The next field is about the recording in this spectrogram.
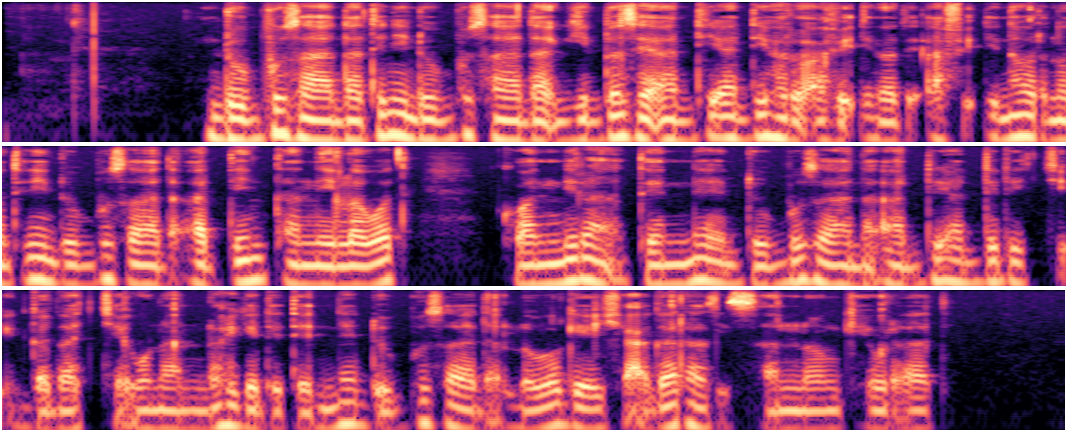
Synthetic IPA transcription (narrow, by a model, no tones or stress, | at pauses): d̪ʊbːʊs̬aːd̪ɐt̪ɪnɪd̪ʊbːʊsaːd̪ɐɡɪd̪ːɔs̬ɛɐd̪ːiɐd̪ːiɔɾɐfɪᶑɪnɔhɔɾnɔt̪ɪnɪd̪ʊbːʊsaːd̪ɐʔɐd̪ːint̪ɐnːiːlɔwɔt̪ɛ̥ | kʰɔnːɪɾɐt̪ɛnːed̪ʊbːʊs̬aːd̪ɐʔɐd̪ːiɐd̪ːɪd̪ɪt͡ʃːɪɡɐd̪ɐt͡ʃːɛ̰ʔʊnɐnd̪ɔhɪɡɛd̪ɛt̪ɛnːɛd̪ʊbːʊsaːd̪ɐ̰lɔwɔɡe̞ːʃɐ̰ːɡɐɾasɪsɐnːoŋkʰehʊɾa̰ːt̪ɛ̥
